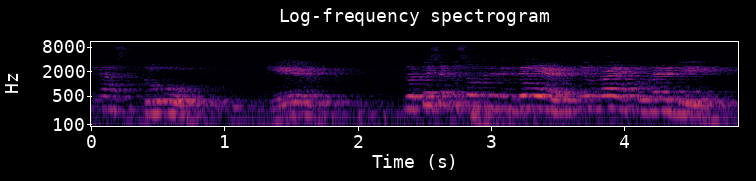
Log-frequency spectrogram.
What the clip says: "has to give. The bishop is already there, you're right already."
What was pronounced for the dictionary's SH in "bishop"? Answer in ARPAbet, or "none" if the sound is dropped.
S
